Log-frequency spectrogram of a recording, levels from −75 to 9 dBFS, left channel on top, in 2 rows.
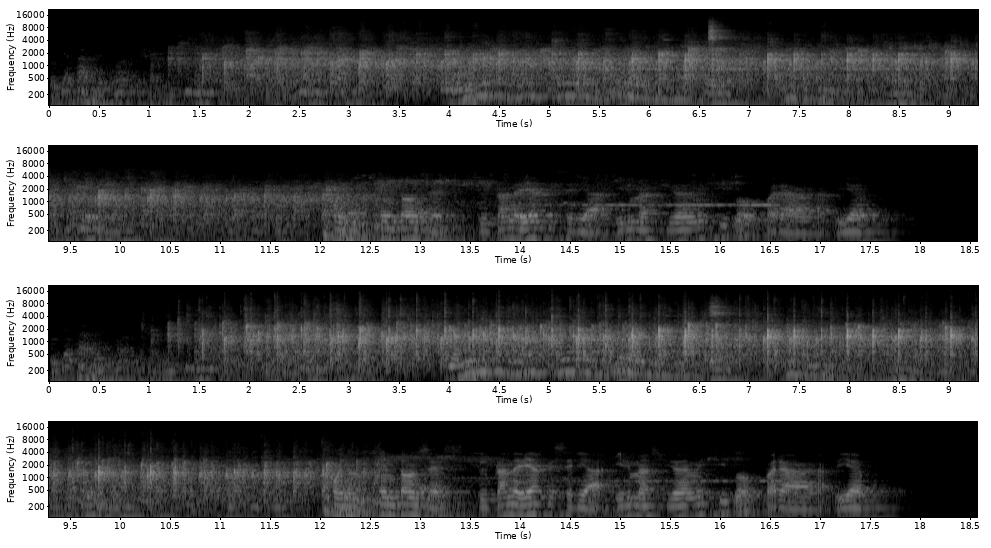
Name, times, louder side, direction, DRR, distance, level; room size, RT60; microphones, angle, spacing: voice 1, 0.0-3.2 3.9-6.8 7.3-10.5 10.9-13.3, equal, 70° left, -1 dB, 1.6 m, -51 dB
Applause, 0.9-12.6, right 4 dB, 80° right, 0.8 m, -36 dB
sound 1, 3.1-16.5, left 3 dB, 85° left, 2.2 m, -55 dB
sound 2, 6.0-16.2, left 3 dB, 45° left, 0.8 m, -53 dB
voice 2, 12.1-13.3 13.6-17.4, right 3 dB, 40° right, 8 dB, 0.5 m, -43 dB
6.0 x 5.0 x 4.2 m, 1.0 s
head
